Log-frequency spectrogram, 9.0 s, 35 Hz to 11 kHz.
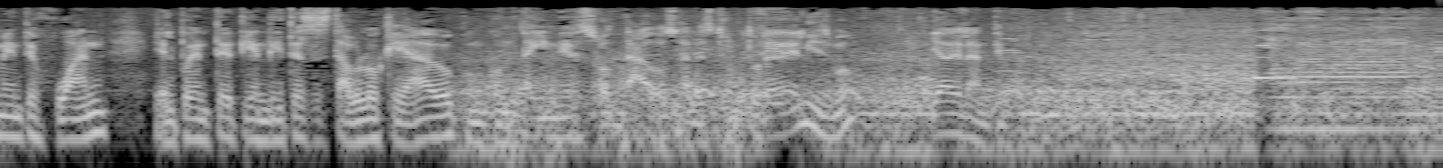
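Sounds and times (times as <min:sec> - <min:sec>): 
speech: 0:00.0 - 0:07.0
heavy truck engine rumble: 0:02.5 - 0:09.0
tractor-trailer truck horn blast at an aid convoy near a blocked border bridge: 0:06.8 - 0:09.0.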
